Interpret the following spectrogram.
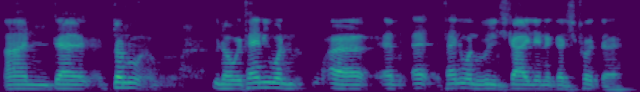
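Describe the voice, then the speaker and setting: Bright-voiced sweary Welsh Valleys man. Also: mid-range voice, unhurried. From Merthyr, south Wales. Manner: sweary, rambling, repeats himself. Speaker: livestream host. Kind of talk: casual late-night football Q and A chat.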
